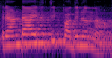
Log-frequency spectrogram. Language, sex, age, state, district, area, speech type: Malayalam, female, 45-60, Kerala, Alappuzha, rural, spontaneous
